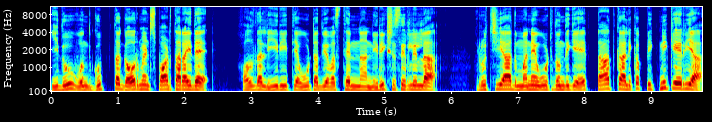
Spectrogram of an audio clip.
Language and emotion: Kannada, surprised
